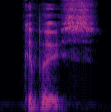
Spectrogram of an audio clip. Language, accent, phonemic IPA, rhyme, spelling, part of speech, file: English, Australia, /kəˈbuːs/, -uːs, caboose, noun, En-au-caboose.ogg
- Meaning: 1. A small galley or cookhouse on the deck of a small vessel 2. A small sand-filled container used as an oven on board ship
